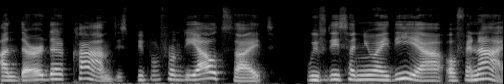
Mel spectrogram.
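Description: With a Spanish accent, a woman talks at a fairly slow pace in a medium pitch with ordinary pitch variation. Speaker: chief marketing officer. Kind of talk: interview.

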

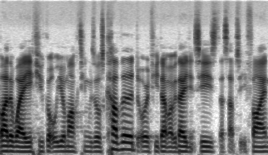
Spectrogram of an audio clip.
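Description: The recording is dry and close, with no echo. A man talks in a medium pitch. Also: very clean recording, silent background. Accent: English. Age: 30s. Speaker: marketing agency co-founder. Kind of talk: casual interview.

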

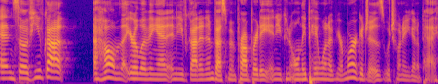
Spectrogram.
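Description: A woman speaks at a very fast pace in a medium pitch, with ordinary pitch variation and big swings in loudness, on a very clean recording with a silent background. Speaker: podcast co-host and real estate investor. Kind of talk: casual conversational podcast discussion.

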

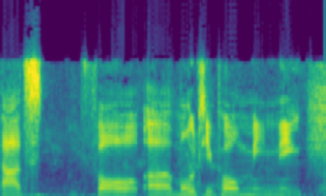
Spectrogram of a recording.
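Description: A woman with a Taiwanese accent speaks at a fairly slow pace in a fairly low pitch. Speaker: environmental artist. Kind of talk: interview answers. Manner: halting.

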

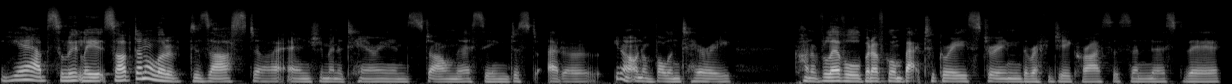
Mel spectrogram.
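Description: In an Australian accent, a woman with a very deep, low pitch speaks at a moderate pace with fairly even intonation, on a very clean recording with a silent background. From Northern Territory, Australia. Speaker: nurse and paramedic. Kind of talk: interview. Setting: studio.

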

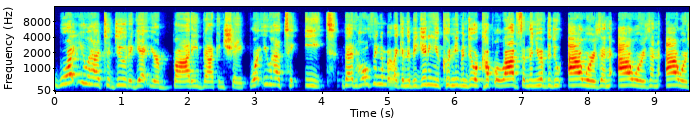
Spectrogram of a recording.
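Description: This woman talks at a fairly quick pace with hardly any pauses, her raised, projected voice high-pitched, bright and sharp, with ordinary pitch variation. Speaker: podcast interviewer. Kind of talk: interview.

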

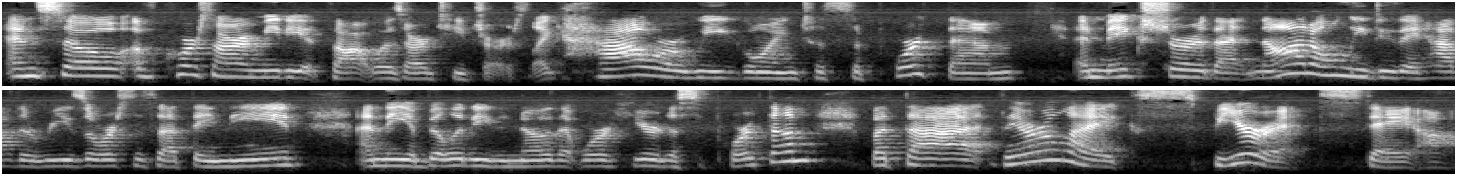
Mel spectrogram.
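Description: With a Canadian accent, a woman speaks at a moderate pace and medium pitch, her intonation lively and her tone bright and sharp. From Canada. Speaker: former teacher, education community organizer. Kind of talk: podcast interview.

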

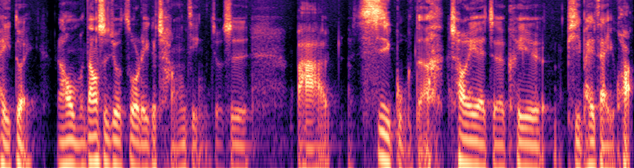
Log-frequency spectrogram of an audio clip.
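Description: A man speaks at a fairly low pitch in a monotone, flat intonation. The recording is very clean, with a silent background. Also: moderate pace. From China, Shanghai. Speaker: startup founder. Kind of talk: podcast interview.

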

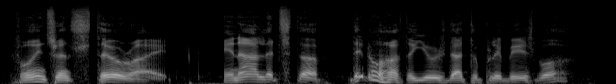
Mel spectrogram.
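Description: A man with a Spanish accent speaks fairly slowly at a fairly low pitch, with fairly even intonation. The recording is very clean, with a silent background. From Dominican Republic. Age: 70s. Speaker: retired baseball player. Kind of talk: interview storytelling.

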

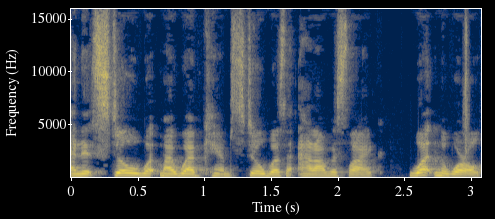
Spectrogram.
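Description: With an American accent, a woman speaks at a medium pitch with ordinary pitch variation in an unremarkable speaking voice. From US South. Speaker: business coach. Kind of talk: interview. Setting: video call.

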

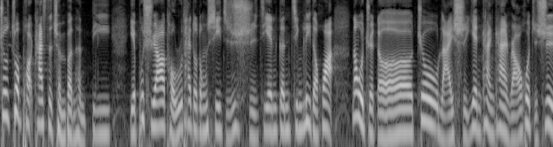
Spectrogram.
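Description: A woman with a fairly low pitch and a bright, sharp tone speaks at a moderate pace with lively intonation. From Malaysia. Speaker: podcaster with broadcasting background. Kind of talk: casual chat. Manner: radio-announcer style delivery.

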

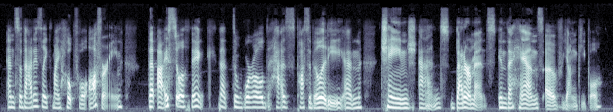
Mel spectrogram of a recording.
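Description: In a Canadian accent, a woman talks at a very slow pace. Her pitch is very deep and low, with vocal fry. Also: ordinary pitch variation. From Alberta. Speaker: young adult novelist. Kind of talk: interview.

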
